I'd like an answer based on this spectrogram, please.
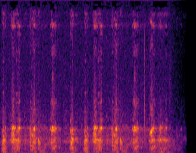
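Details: Common warthog of African savanna and woodland uttering rough, pulsing grunts in bursts of about two per second, each a gritty snort, with a constant low hum in the background until the sound fades out.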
